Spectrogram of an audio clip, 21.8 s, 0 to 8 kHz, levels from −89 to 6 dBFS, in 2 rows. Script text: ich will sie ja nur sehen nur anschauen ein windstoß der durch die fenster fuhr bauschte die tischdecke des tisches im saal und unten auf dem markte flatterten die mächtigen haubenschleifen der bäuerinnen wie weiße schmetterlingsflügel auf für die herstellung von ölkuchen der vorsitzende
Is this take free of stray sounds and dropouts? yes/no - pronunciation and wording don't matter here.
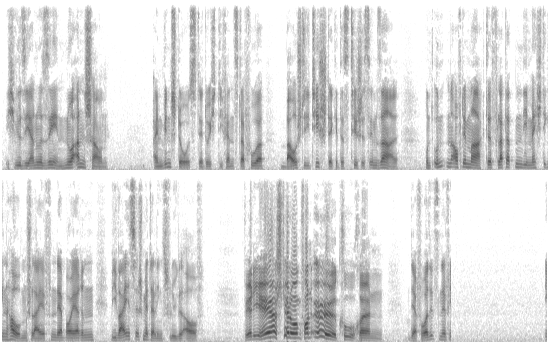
yes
